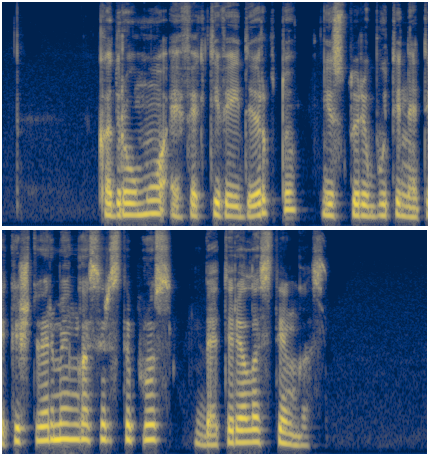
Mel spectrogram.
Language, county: Lithuanian, Klaipėda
